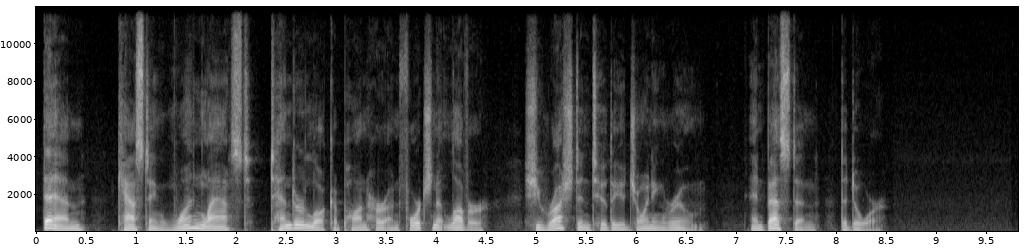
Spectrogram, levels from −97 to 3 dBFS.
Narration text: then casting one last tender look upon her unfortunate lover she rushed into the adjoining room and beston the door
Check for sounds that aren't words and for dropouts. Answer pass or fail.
pass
